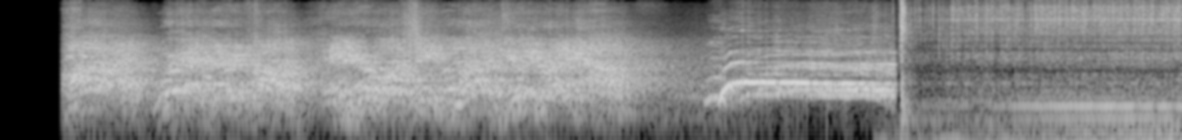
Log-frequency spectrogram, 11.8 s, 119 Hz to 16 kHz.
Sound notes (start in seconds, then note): 1.6 shouting; 7.1 group Cheers; 8.8 mechanism whirring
